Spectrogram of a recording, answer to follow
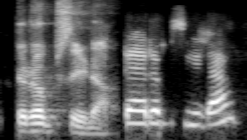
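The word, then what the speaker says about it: Pteropsida: आखिरी ग्रुप जो मेरा यहाँ पे आएगा, that group is going to be your टेरोप्सिडा. देखो पी यहाँ पे साइलेंट है, यहाँ पे भी आपका पी साइलेंट है, वहां पे भी आपका पी साइलेंट है.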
